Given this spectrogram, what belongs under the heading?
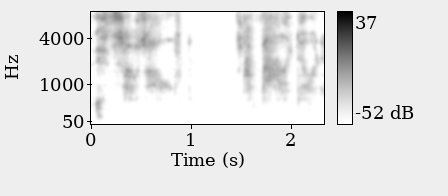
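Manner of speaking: breathy hushed delight over soft yarn; delighted whisper. Real, not acted. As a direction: whisper it like a treasured secret. Touching cherished yarn, delighted.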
